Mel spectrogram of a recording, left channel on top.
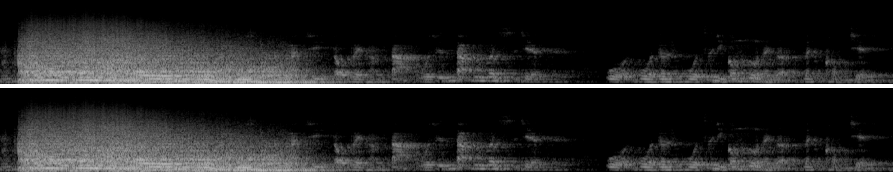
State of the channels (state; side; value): identical; both; correlation 1.00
